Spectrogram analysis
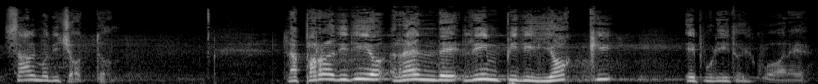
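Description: A parish priest preaches a fervent sermon, scolding and joking by turns. His voice is gravelly and husky and sits fairly high for a man. It rings out with the long reverb of a church. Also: expressive, takes it slowly, pauses often. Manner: impassioned, scolding, folksy asides.

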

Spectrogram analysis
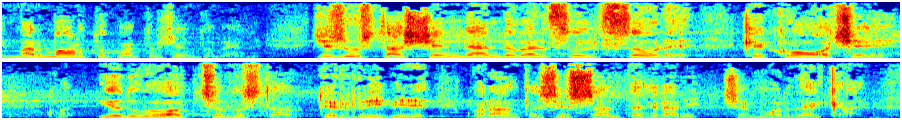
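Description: A man's voice: high voice, creaky, fairly bright tone, big-room sound. A male preacher telling a gospel story to his congregation, acting out the voices and asking them questions. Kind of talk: sermon. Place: church.

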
